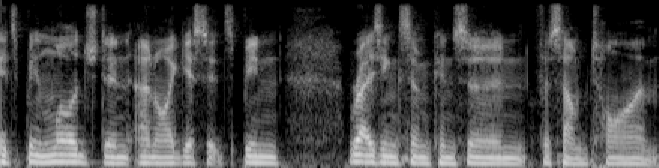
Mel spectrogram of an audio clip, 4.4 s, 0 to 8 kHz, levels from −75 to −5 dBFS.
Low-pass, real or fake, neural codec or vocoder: 7.2 kHz; real; none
